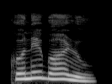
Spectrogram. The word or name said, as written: ಕೊನೆಬಾಳು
